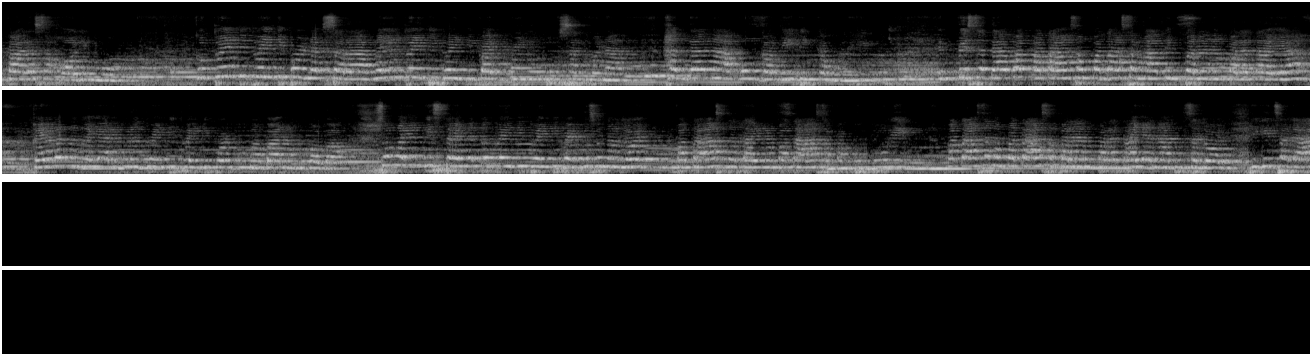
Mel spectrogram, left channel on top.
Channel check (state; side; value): silent; right; digital silence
